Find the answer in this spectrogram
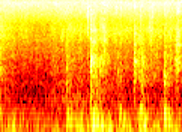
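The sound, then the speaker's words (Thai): Rhythmic, soft thumping of feet stepping in place as a warm-up before exercise, a steady series of muffled footfalls like light jogging on the spot, with no voices. “ขยับเท้าเอาทำทำเป็นวิ่งทำวิ่ง รู้สึกอะไรไหมก็รู้สึกว่ามันรู้สึกว่ามันได้แตะใช่ไหมเออรู้สึกมันแตะการขาใช่ไหม”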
